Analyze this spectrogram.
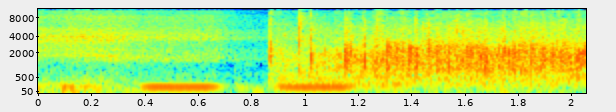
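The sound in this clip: Applause for a football coach guest on a sports talk program breaks out abruptly after a brief spoken word, then continues as a dense, steady patter of many claps through to the end.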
